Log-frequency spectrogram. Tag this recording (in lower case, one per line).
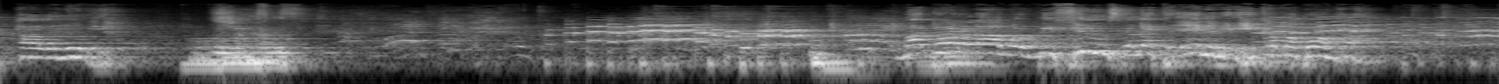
speech
music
